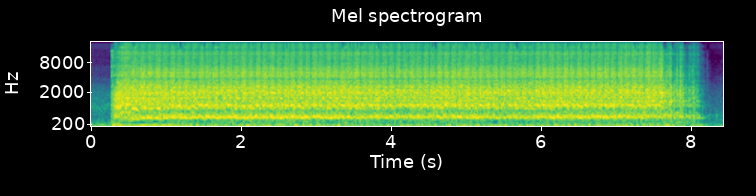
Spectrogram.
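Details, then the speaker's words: 1937 Willys flathead on an old generator, sat covered in the woods 15–25+ years, cranked with ether: steady fast starter chatter for eight seconds with no firing; no spark, owner suspects battery connection or dirty points. "Well, no start. Well, let me make sure that I'm getting fire. I am not getting fire."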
